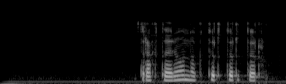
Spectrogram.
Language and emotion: Russian, neutral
